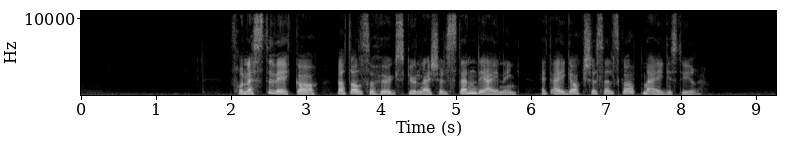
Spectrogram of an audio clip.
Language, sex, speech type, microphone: Norwegian, female, read, Shure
